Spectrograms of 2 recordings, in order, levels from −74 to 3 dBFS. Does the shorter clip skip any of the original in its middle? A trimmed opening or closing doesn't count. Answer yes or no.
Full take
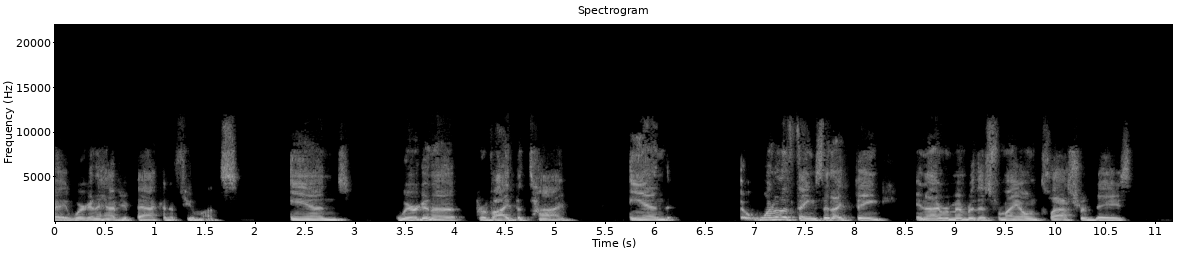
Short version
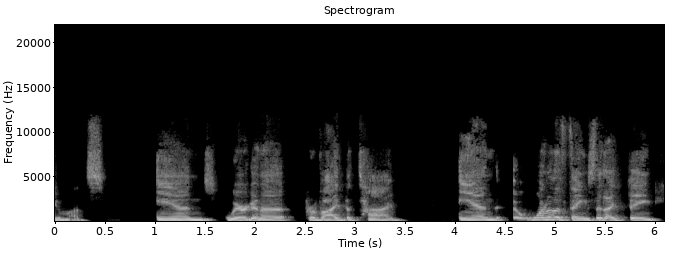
yes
